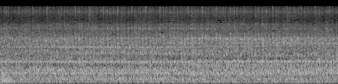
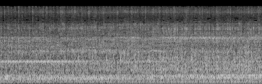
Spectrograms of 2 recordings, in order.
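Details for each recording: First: Mahindra Scorpio SZ 2.6 8v diesel idling after repair, started easily, radiator possibly has a small hole: thin steady whine around 1 kHz above rough clatter. Ugly noise comes from the alternator. Alternator noise. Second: Mahindra Scorpio 2.6 8v diesel after radiator and cooler repair: steady, even idle with no knocks or rattles, healthy; a small alternator noise noted but not addressed.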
